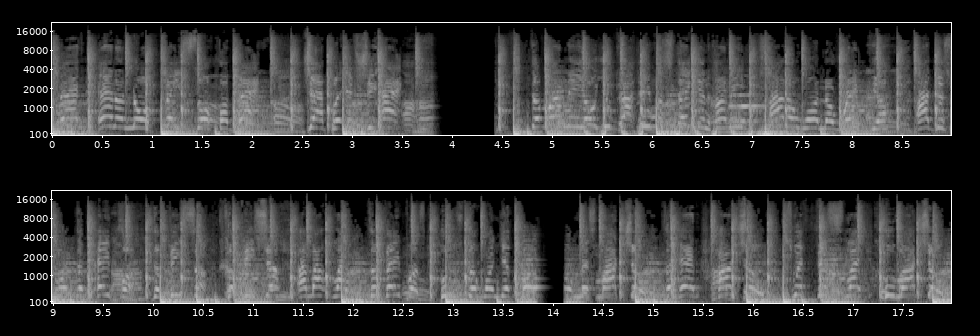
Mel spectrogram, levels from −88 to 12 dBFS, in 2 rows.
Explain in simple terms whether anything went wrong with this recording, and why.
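Several network-delivery faults are audible.

Call audio freeze at 3.79–4.45 s and 13.83–14.14 s: the sound stalls, trails off into a fading buzz or hiss, then goes quiet for about 0.54 s and 0.15 s. It resumes where it stopped, so nothing is lost. The likely cause is held-up packets draining the jitter buffer.

Skip ahead at 4.66–4.70 s and 14.41–14.45 s: playback jumps forward with almost no gap. About 0.4 s of audio is missing at the first jump and about 0.2 s at the second. The sound on either side is joined almost directly.

Jitter buffer slow-down at 5.02–9.70 s and 14.64–17.39 s: the receiver repeats tiny pieces to build a reserve. This stretches the audio by 67 ms (99% speed) and 74 ms (97% speed). Pitch stays the same while sounds are slightly drawn out.

Jitter buffer speed-up at 11.50–13.35 s: the buffer held too much audio, so the receiver trimmed out tiny pieces, roughly 70 ms in total. 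Playback runs at 104% speed with unchanged pitch.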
